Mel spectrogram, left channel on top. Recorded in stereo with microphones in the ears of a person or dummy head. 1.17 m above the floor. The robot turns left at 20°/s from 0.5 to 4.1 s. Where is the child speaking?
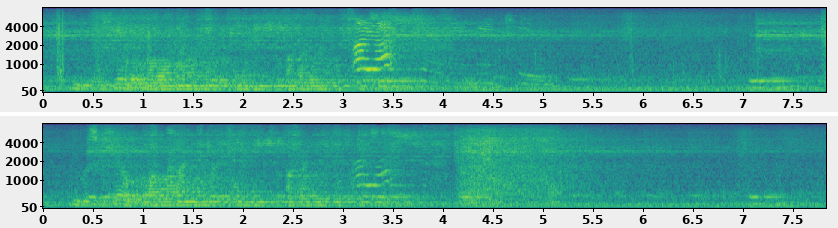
70° left (ahead or behind), 0.6 m; by 5.1 s 80° left, 0.6 m.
